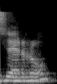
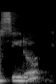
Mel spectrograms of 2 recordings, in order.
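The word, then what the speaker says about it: zéro: Now this is 1 to 20, and zero is the same as in English zero, but if you see there is a e and then there is an accent attached on top, so it becomes zero, not zero.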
